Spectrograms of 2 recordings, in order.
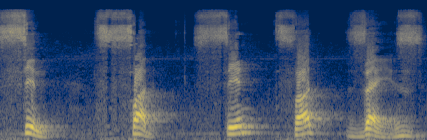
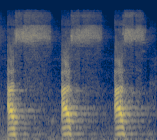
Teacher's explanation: Sin Shad dengan Zai itu di ujung lidahnya ini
